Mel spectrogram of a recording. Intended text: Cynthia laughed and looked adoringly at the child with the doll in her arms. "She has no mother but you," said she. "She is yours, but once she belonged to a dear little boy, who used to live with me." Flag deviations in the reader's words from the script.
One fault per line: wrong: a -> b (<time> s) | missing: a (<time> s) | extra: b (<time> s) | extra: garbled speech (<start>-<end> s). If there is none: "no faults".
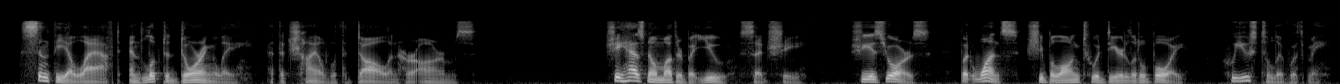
no faults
